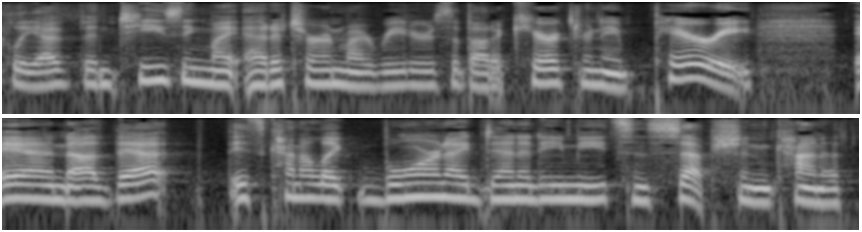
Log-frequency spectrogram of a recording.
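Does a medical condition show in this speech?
No.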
